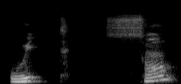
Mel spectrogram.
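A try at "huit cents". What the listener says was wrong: উইথ না, উই বলতে হবে, হ্যাঁ? এখানে একটু চেঞ্জ আছে। লাইক যখন HUIT বানানটা এরকম, তাই না? আমরা যখন আলাদা করে পড়বো মানে 1 2 3 করে তখন হবে উইথ, তখন টি সহ উচ্চারণ হবে। বা যখন 800 শুধুমাত্র এই সংখ্যাটাতেই, হ্যাঁ? 800 যখন হবে SENT স মানে হচ্ছে 100, তাহলে তখন উইথ স বলা যাবে না, এই টিটা তখন স্কিপ করতে হবে, হ্যাঁ? ওই সাউন্ডটা আসবে না, উই স বলতে হবে। উই স,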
